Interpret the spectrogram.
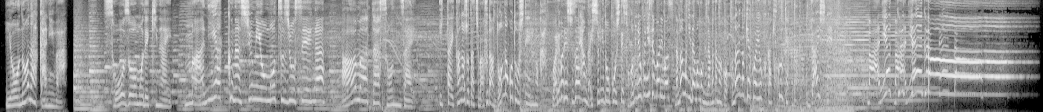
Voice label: japanese narration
